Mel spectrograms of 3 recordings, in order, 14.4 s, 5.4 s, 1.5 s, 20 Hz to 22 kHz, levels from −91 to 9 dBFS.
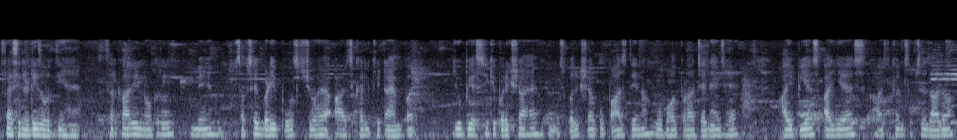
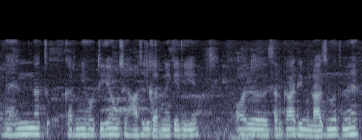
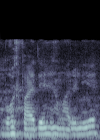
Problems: constant background noise, background conversations at intervals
